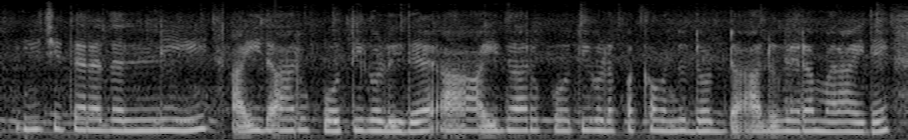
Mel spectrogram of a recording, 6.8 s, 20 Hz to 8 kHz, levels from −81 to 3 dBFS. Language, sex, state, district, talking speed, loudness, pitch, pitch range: Kannada, female, Karnataka, Mysore, 105 wpm, -25 LUFS, 220 Hz, 205-230 Hz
